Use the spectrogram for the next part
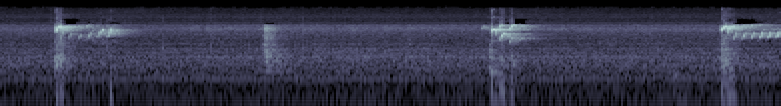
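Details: Groundhog sounds captured by a baby monitor beside a burrow in a barn: short, sharp high chirping whistles with quick trills, coming in bursts a few seconds apart, plus a faint click and steady background hum.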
